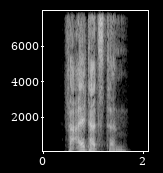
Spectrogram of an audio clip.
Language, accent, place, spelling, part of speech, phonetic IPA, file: German, Germany, Berlin, veraltertsten, adjective, [fɛɐ̯ˈʔaltɐt͡stn̩], De-veraltertsten.ogg
- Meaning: 1. superlative degree of veraltert 2. inflection of veraltert: strong genitive masculine/neuter singular superlative degree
